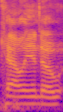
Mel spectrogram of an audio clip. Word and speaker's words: Caliendo: The letter C, the word alien, and the word do. Frank CalienDo. That's my name.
